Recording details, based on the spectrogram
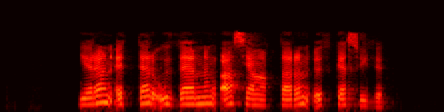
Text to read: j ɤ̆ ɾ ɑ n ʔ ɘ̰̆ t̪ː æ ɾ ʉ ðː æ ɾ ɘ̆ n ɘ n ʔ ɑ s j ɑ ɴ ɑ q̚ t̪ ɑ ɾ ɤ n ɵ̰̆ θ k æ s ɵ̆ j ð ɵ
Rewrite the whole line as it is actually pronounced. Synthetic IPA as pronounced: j ɤ̆ ɾ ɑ n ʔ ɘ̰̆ t̪ː æ ɾ ʉ ðː æ ɾ ɘ̆ n ɘ ŋ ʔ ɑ s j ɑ ɴ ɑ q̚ t̪ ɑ ɾ ɤ n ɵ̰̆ θ k æ s ɵ̆ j ð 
